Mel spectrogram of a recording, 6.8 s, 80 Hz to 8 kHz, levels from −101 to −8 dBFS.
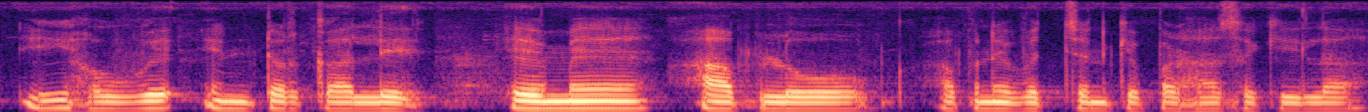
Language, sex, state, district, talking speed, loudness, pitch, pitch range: Bhojpuri, male, Uttar Pradesh, Deoria, 105 wpm, -18 LUFS, 130 Hz, 130-140 Hz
